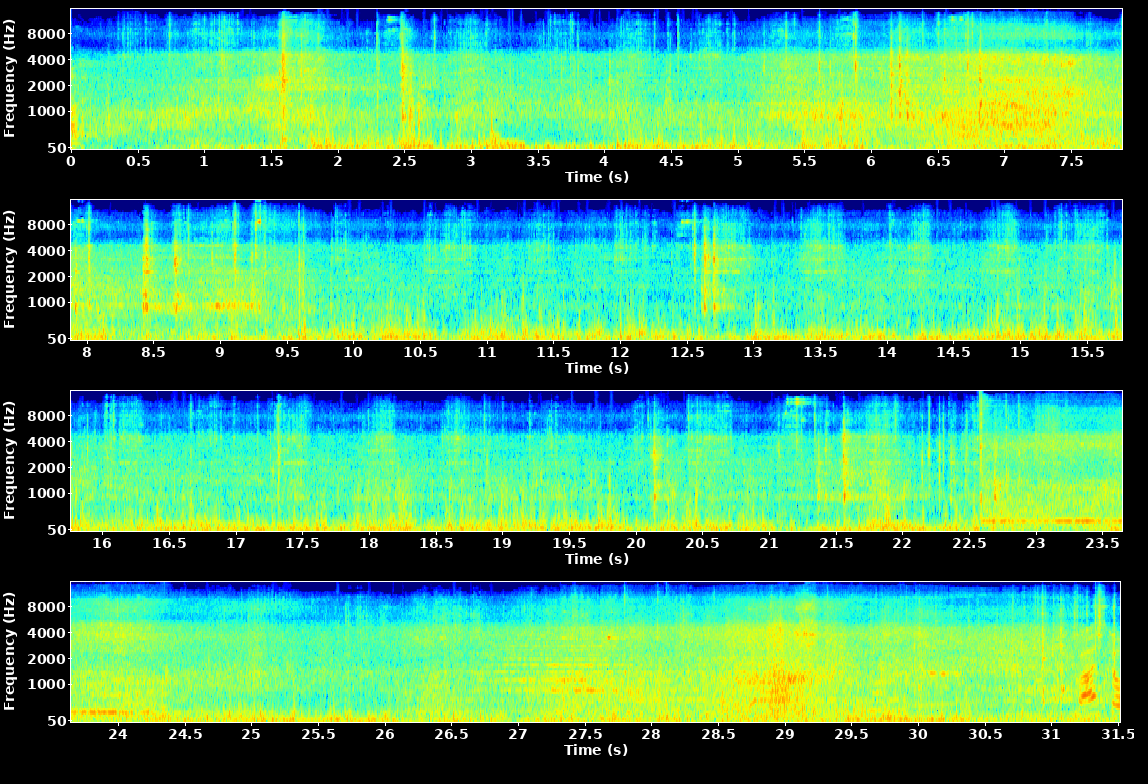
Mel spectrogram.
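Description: Wind buffeting the microphone and tyre-on-asphalt rumble from a Gios FRX mountain bike being ridden along a street, with scattered clicks and rattles from the bike. A brief steady tone sounds about three-quarters of the way through.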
